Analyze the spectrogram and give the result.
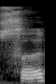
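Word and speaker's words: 死: 4 is bad because it sounds like the word, it's si, but it sounds like the word si, to die.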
